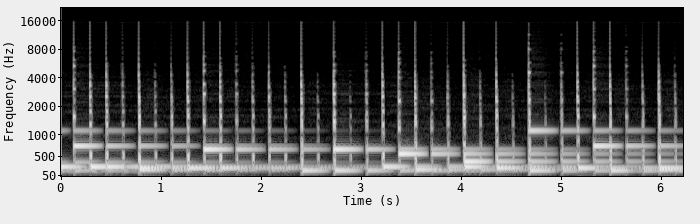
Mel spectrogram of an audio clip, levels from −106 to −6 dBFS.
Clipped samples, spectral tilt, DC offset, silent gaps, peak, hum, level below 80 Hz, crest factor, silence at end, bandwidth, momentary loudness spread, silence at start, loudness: under 0.1%; -7 dB/octave; under 0.1%; none; -6 dBFS; none; -70 dBFS; 16 dB; 0 s; 9.8 kHz; 7 LU; 0 s; -22 LUFS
